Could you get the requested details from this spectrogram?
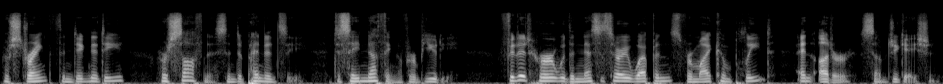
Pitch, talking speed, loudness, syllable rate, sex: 140 Hz, 165 wpm, -21 LUFS, 5.5 syllables/s, male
